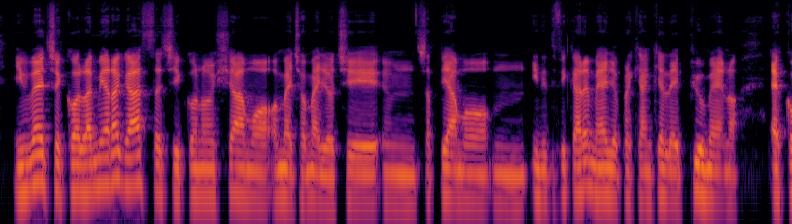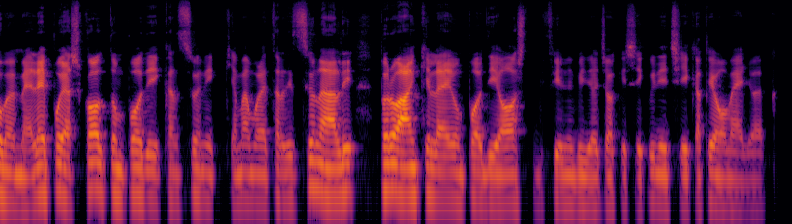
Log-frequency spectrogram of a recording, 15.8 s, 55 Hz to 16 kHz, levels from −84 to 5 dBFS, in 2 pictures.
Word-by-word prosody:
Invece 130 +2 +3
con 125 0 +1
la 125 +1 +5
mia 145 +3 +3
ragazza 150 -5 +4
ci 115 -1 -4
conosciamo, 115 -1 -1
o 105 - -4
me 110 -1 +1
cio 100 - -5
meglio 100 -3 0
ci, 100 -1 +1
mhmm, 100 -2 -7
sappiamo, 100 -1 -2
mhmm, 95 -1 -8
identificare 115 +3 -1
meglio 115 -4 +1
perché 105 -1 -6
anche 105 +2 -3
lei 105 -1 -2
più 125 -3 -1
meno 105 -2 -1 0.3
è - - +6
come 110 -4 -1
me. 95 -2 -1
Lei 120 -1 +5
poi - - +2
ascolta 125 +4 +2
un 110 -2 -2
po' 120 +3 0
di 105 -1 -2
canzoni, 105 0 -8
chiamiamole 100 0 -6
tradizionali, 115 +4 +1 0.2
però 130 0 +5
anche 115 0 +8
lei 105 -2 +2
un 100 -2 -5
po' 105 0 -1
di 100 0 -2
host 95 0 -1
di 95 - -23
film, 95 -2 -6
videogiochi 95 -1 -7
sì, - - -8
quindi 100 -2 -5
ci 95 - -6
capiamo 90 -3 -4
meglio, 85 -1 -8
ecco. 85 0 -17
105 Hz, 190 wpm, -26 LUFS, 100-120 Hz, 0.3 s, anche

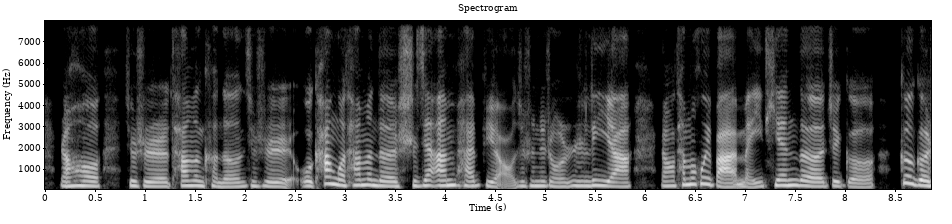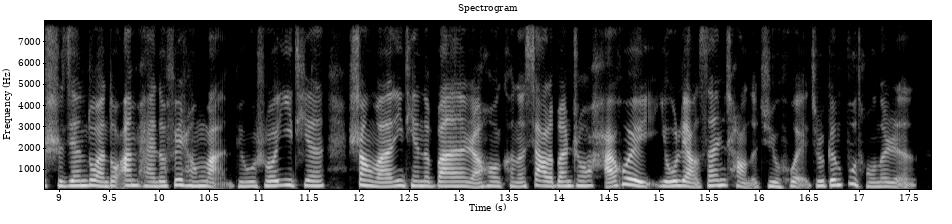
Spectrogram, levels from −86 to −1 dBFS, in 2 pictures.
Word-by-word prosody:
然 205 -1 +2
后 220 -2 +2 0.2
就 225 - -1
是 195 -2 0
他 230 +3 +1
们 230 -1 +2
可 205 0 -5
能 185 +2 -3
就 215 - -5
是 195 -4 -2
我 215 0 0
看 325 +6 +4
过 260 - +4
他 255 +2 0
们 260 -1 +3
的 215 -3 +2
时 220 +2 -4
间 240 +2 +1
安 240 +2 +5
排 230 -3 -2
表 215 -5 -4
儿， - - -10
就 210 - -4
是 220 - -4
那 220 0 +1
种 190 -2 -4
日 220 +1 -2
历 235 +1 0
呀， 195 -3 +3 0.3
然 215 - -2
后 225 - -1
他 275 - -3
们 285 +1 +4
会 305 -1 +1
把 90 - +7
每 95 +12 -3
一 190 - -4
天 245 +3 +1
的 205 -4 +2
这 215 +1 -2
个 170 -4 -5 0.2
各 340 -1 +2
个 240 -4 +5
时 225 0 -3
间 225 +2 +2
段 235 -4 +2
都 215 +1 -2
安 245 -1 +3
排 210 -4 -3
得 210 +1 0
非 260 +3 0
常 225 -3 0
满， 210 -3 0
比 210 - -9
如 200 +1 -3
说 220 +2 0
一 255 +2 -1
天 230 0 -2 0.2
上 250 -3 +3
完 195 +2 +1
一 - - +1
天 225 -1 -2
的 215 - -2
班， 210 0 +1
然 170 -3 +1
后 210 0 -4
可 205 - -10
能 190 +1 -5
下 230 +1 +1
了 205 - +1
班 215 0 -1
之 225 - -3
后 225 - -1
还 235 - +2
会 260 -9 +3
有 215 0 +1
2-3 230 +2 0
场 250 - -5
的 175 - -11
聚 200 +2 -5
会， 195 +2 -5
就 225 -2 -5
是 - - 0
跟 250 +3 +1
不 305 +3 -5
同 195 -7 -7
的 195 - -5
人。 250 +7 -7
220 Hz, 295 characters per minute, -21 LUFS, 205-235 Hz, 0.3 s, 把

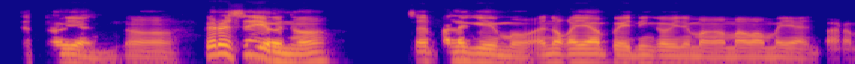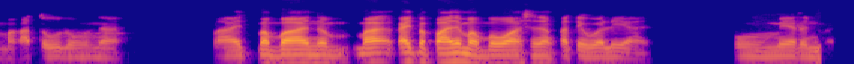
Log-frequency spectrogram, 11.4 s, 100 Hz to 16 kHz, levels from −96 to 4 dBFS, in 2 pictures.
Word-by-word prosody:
Totoo 115 - -6
yan, 90 -6 +1 0.2
oo. 95 -1 -4 0.3
Pero 220 +3 +8
sayo, 210 - +6
no, 120 +3 0 0.5
sa 140 - -1
palagay 125 -4 +1
mo 95 -2 -5
ano 115 +2 0
kaya 115 0 +4
ang 110 - -14
pwedeng 105 -1 -3
gawin 100 -1 -3
ng 95 - -8
mga 90 0 -3
mamamayan 90 -2 -4
para - - -12
makatulong 95 0 -11
na 90 -1 -11 0.6
kahit 100 +1 -5
papaano 110 0 +3
ma 125 +1 +3
kahit 130 - +3
papaano 120 +1 +4
mabawasan 105 0 0
ang 95 - -9
katiwalian? 95 -3 -7 0.6
Kung 95 -1 -13
meron 95 -1 -7
man. - - -22
100 Hz, 165 wpm, -24 LUFS, 95-115 Hz, 0.6 s, Pero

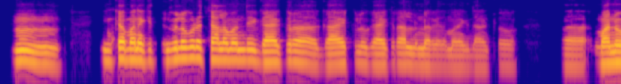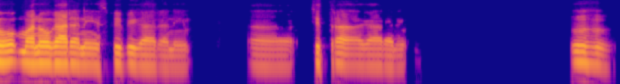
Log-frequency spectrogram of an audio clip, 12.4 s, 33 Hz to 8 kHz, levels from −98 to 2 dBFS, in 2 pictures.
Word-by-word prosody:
హ్మ్. 150 -1 +5
హ్మ్. 125 -2 -2 0.5
ఇంకా 150 +4 +4
మనకి 160 -2 +4
తెలుగులో 165 +4 +2
గూడా 185 -1 +4
చాలా 165 0 +5
మంది 160 0 +2
గాయకురా 140 0 +2 0.3
గాయకులు, 125 +2 -2
గాయకురాళ్ళున్నారు 120 -1 -4
గదా! 110 - -13
మనకి 105 0 -10
దాంట్లో, 105 +2 -15 0.6
ఆహ్, 110 0 -7 0.2
'మనో, 135 +1 +6 0.3
మనో' 130 0 +5
గారని, 125 -1 +2
'ఎస్‌పీబీ' 125 +2 -5
గారని, 105 -1 -9 0.8
ఆహ్, 110 -1 -13 0.3
'చిత్ర' 130 -1 -4 0.2
గారని. 110 -1 -10 1.7
హుహు. 130 -4 -4
125 Hz, 115 wpm, -19 LUFS, 110-140 Hz, 1.7 s, మనో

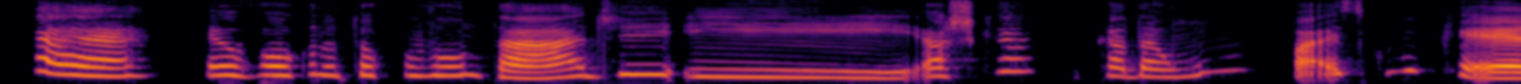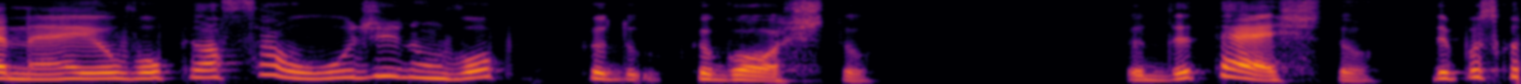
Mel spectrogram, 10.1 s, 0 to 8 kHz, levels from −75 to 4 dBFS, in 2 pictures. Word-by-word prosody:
É, 310 -6 +6 0.2
eu 325 0 +2
vou 325 +1 +3
quando 345 - -4
eu - - -1
estou 325 +1 -3
com 315 0 -7
vontade 285 -2 +3 0.2
e 250 -5 -3
acho 290 0 -1
que 455 - -17 0.3
cada 285 -3 -2
um 280 +7 -7 0.3
faz - - -1
como 475 +3 -11
quer, 220 - +6
né? 190 +1 0
Eu 205 +1 +2
vou 210 +1 0
pela 250 +3 -3
saúde 245 - -3
e - - -5
não 235 -3 -1
vou 225 +6 0
porque - - -35 0.2
eu 210 - +1
to 175 -1 -10
porque - - -6
eu - - 0
gosto. 165 -2 -2 0.8
Eu - - -3
detesto. 155 - +1 0.2
Depois 245 +5 -2
que 270 - -7
255 Hz, 200 wpm, -22 LUFS, 215-305 Hz, 0.8 s, É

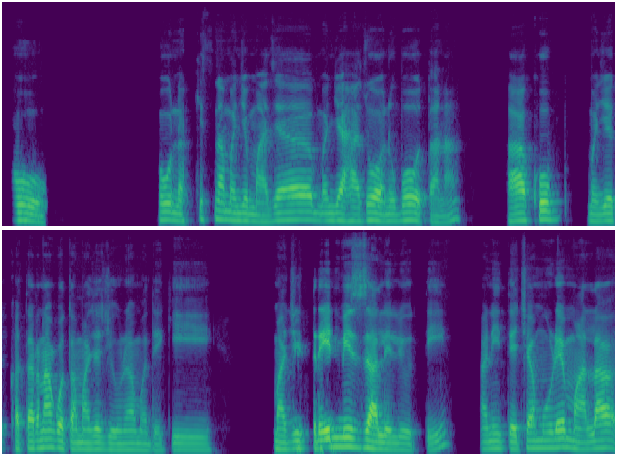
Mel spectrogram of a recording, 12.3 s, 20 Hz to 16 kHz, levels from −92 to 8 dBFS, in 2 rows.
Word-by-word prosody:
हो. 115 -7 0 1.1
हो, 135 0 +1
नक्कीच 115 +4 -6
ना. 140 - +1
म्हणजे 120 -2 -2
माझ्या 125 +5 +1
म्हणजे 120 +1 -2
हा 110 -1 -1
जो 125 +3 +2
अनुभव 115 +2 -1
होता 95 -6 -2
ना, 95 - -9 0.6
हा 120 +2 +4
खूप 140 0 +2 0.3
म्हणजे 115 +2 -1
खतरनाक 125 +5 +1
होता 110 -3 +2
माझ्या 110 0 0
जीवनामध्ये 100 -2 -4
की 105 +3 -8 0.9
माझी 110 +2 0
ट्रेन 140 +4 +7
मिस 150 -2 +4
झालेली 110 -5 +5
होती 100 +2 -6 0.4
आणि 115 +1 -2
त्याच्यामुळे 125 +4 +1
मला 115 -1 +1
115 Hz, 135 wpm, -23 LUFS, 110-130 Hz, 1.1 s, ट्रेन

